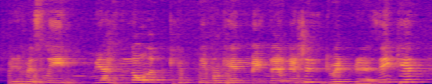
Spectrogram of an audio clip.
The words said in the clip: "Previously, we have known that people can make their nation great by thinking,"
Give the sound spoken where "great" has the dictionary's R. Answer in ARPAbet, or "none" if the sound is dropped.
none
